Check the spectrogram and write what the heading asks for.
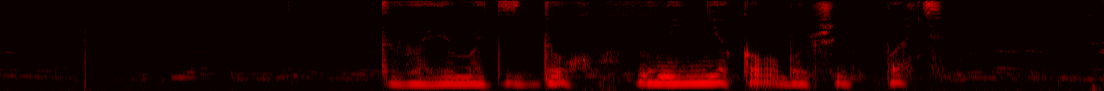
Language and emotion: Russian, angry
